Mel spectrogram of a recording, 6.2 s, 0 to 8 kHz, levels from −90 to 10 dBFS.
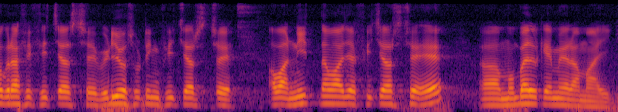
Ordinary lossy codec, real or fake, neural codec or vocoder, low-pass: none; real; none; 7.2 kHz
